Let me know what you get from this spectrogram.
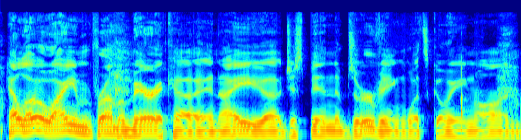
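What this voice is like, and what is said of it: Doctor Strange style put-on accent. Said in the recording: “Doctor Strange type accent”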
